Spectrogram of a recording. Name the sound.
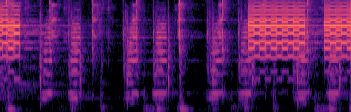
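phone ringing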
